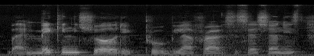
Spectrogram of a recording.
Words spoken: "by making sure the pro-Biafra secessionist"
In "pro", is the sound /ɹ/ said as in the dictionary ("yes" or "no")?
yes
